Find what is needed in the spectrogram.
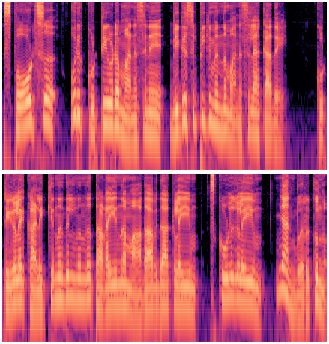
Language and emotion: Malayalam, disgusted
